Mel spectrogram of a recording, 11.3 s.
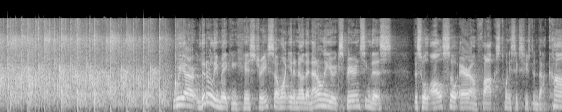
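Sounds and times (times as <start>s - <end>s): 
audience applause: 0.0s - 3.8s
speech: 3.5s - 11.2s.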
